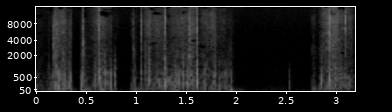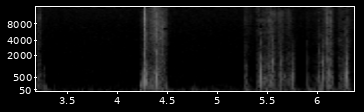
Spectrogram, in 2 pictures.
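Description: A hand scratches a crumpled brown kraft paper mailer resting on a table with a yellow wooden pencil in repeated strokes. Dry, crackly scratching bursts sweep from low to bright, separated by short silent gaps. The bursts cut off abruptly with no ring.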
